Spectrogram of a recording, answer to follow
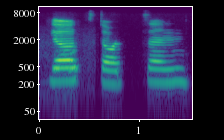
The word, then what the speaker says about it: Yerkes-Dodson: is Yerkes-Dodson curve, if I'm pronouncing it Yerkes right.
